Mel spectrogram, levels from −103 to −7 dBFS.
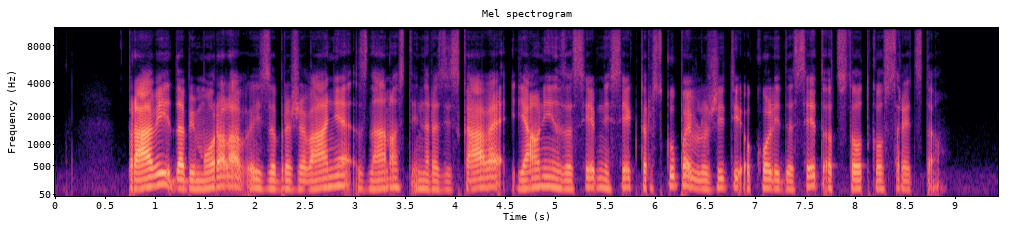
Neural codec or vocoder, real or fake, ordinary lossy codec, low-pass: vocoder, 22.05 kHz, 80 mel bands, WaveNeXt; fake; none; none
